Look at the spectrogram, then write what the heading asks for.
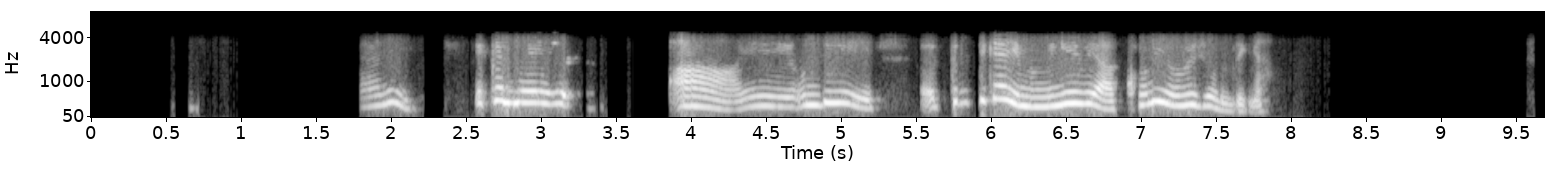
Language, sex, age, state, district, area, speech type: Dogri, female, 30-45, Jammu and Kashmir, Udhampur, rural, conversation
